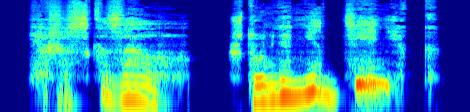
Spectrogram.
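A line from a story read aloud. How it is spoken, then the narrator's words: Hissed. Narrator (Russian): прошипел Фейри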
